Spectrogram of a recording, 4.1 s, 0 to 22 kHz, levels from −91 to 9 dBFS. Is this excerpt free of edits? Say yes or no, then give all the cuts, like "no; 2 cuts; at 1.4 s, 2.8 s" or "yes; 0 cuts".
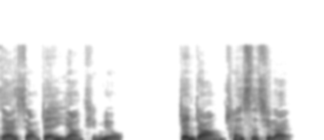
yes; 0 cuts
